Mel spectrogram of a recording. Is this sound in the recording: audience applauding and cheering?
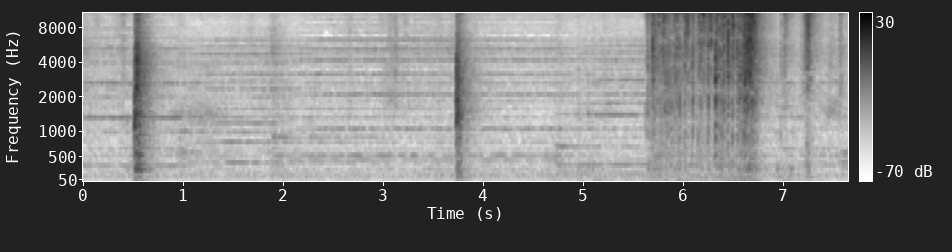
no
